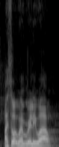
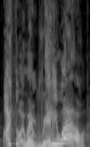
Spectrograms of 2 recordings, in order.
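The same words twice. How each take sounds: First: It is said in a flat, unenthusiastic tone. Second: It is said in an excited, cheerful tone.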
